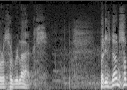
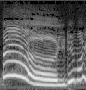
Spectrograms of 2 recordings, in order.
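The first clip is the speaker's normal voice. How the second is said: put-on much higher, gushing falsetto girl; sweet melodious voice; 3 dB louder, much slower than usual. Mabel gushes in a high falsetto to her sweetheart Mort. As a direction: coo at him like a swooning girlfriend. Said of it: "And you say".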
